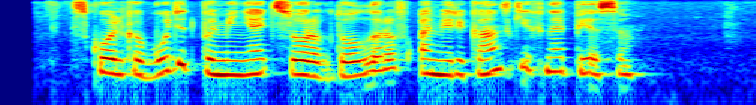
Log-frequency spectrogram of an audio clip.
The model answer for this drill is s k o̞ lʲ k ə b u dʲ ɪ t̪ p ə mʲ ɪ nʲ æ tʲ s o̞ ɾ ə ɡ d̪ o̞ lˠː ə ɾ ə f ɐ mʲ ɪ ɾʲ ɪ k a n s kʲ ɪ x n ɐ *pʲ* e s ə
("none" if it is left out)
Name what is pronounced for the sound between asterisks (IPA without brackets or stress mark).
pʲ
